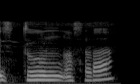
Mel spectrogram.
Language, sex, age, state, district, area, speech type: Santali, female, 45-60, West Bengal, Bankura, rural, spontaneous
